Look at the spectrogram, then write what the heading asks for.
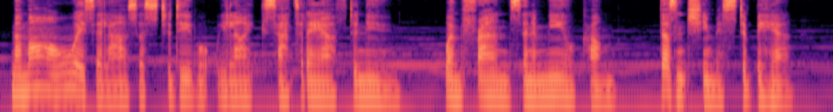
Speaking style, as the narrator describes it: said Minnie

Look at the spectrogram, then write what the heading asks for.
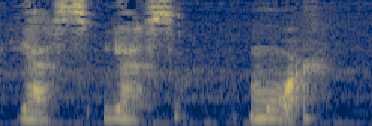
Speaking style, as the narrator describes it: She moans and says

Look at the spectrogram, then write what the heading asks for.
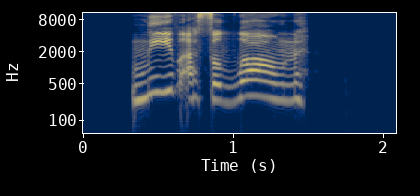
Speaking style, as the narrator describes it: Lily shouted again

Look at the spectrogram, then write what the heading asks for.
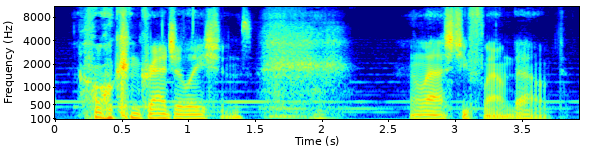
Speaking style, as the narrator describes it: they'll laugh and say

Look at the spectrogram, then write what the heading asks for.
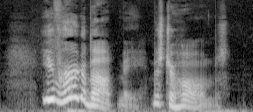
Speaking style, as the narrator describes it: she cried

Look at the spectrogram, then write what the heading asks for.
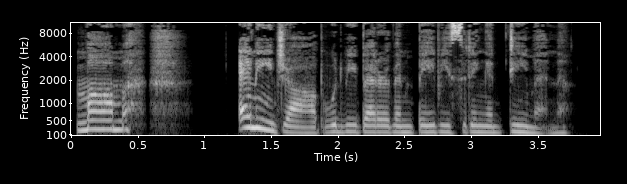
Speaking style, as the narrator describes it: I exclaimed

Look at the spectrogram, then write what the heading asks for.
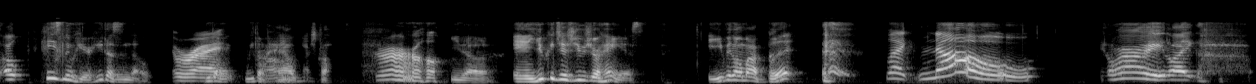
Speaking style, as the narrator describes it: she scoffs and says

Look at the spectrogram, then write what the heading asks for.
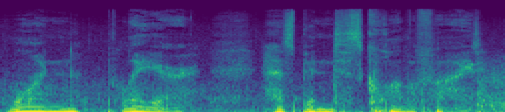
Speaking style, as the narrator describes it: he said softly through gritted teeth while holding his laughter

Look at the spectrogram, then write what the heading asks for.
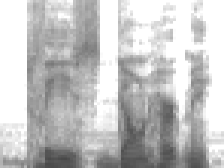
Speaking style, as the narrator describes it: I stuttered

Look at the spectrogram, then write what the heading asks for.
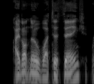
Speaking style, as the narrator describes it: Randy replied in a trembling voice

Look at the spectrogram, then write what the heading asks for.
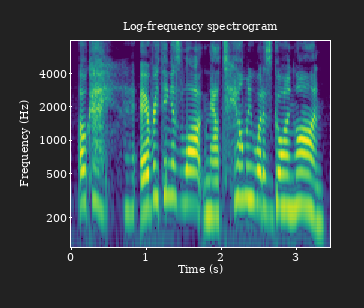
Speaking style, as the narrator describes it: Cora begged

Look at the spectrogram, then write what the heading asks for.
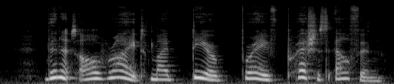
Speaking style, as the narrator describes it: she cried

